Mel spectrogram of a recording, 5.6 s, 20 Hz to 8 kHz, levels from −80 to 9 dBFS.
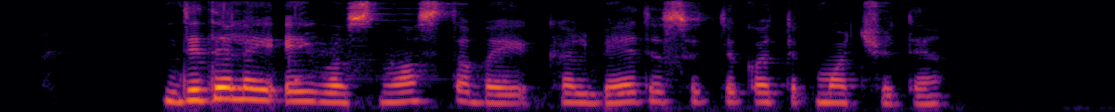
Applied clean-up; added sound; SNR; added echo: neural mask model DeepFilterNet 3.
